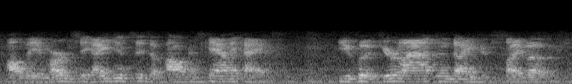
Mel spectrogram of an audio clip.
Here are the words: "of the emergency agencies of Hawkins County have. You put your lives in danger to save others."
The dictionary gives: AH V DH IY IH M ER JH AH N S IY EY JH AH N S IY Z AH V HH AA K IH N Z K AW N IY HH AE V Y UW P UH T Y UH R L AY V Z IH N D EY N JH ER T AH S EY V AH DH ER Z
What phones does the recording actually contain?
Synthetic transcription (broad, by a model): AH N DH IY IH M ER JH N S IY EY JH AH N S IY Z AH V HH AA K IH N S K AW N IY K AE Y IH P UH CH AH R L AY V Z IH N D EY N JH ER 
